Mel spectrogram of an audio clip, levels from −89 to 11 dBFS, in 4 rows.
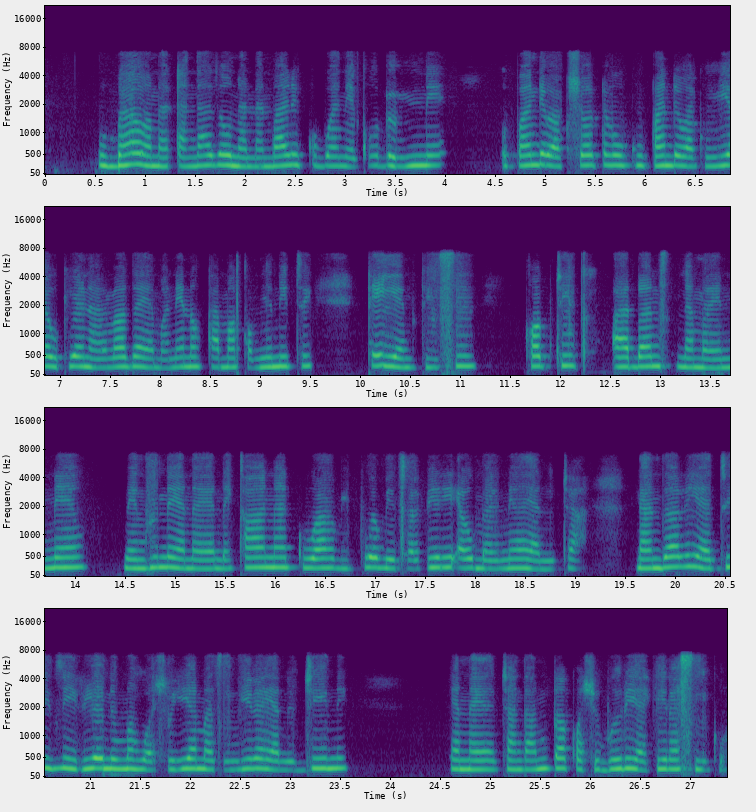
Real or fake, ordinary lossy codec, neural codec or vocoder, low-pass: fake; Opus, 32 kbps; codec, 16 kHz, 1 kbps, X-Codec, HuBERT features, trained on balanced general audio; 7.2 kHz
